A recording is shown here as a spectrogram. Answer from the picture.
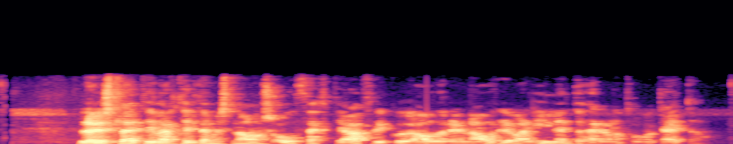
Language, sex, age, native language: Icelandic, male, 50-59, Icelandic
